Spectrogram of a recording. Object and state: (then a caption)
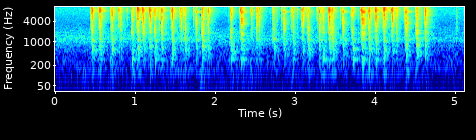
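Manual typewriter typing. Fingertips type continuously on the dark plastic keys of a mustard-yellow, plastic-cased manual typewriter with a metal mechanism. About 28 crisp, bright keystroke clacks come in two quick bursts separated by a brief pause, each dying away almost instantly with very little low end.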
